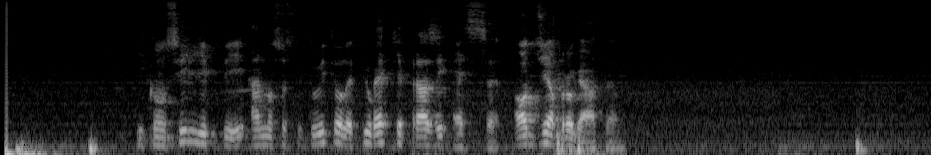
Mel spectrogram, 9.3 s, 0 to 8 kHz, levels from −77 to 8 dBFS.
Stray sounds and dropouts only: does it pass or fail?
pass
